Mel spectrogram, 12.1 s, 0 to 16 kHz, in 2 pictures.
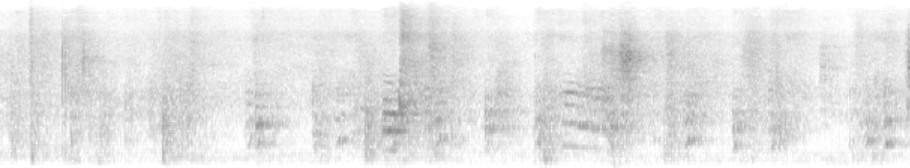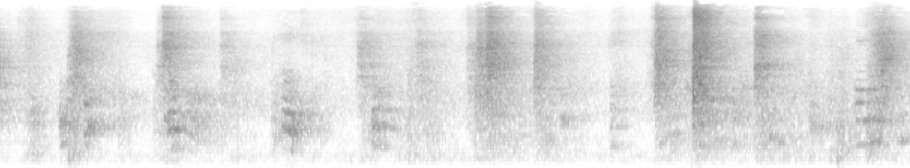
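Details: Litter of seven newborn Labrador Retriever puppies, born May 24, with their mother Belle, filmed indoors on a June 3 puppy cam; a constant chorus of high, thin squeaks and whimpers overlaps in quick, irregular bursts with soft rustling.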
